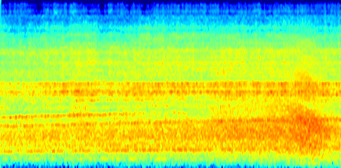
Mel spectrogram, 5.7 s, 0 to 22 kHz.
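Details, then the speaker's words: Gotrax Tundra e-bike at about 200 miles, rolling after braking: light rhythmic swishing scrape over tyre and motor hum; front brake rotor rubs once heated despite repeated caliper adjustment; owner plans to try another rotor. "you can hear that front brake rotor after that braking now it's rubbing"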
